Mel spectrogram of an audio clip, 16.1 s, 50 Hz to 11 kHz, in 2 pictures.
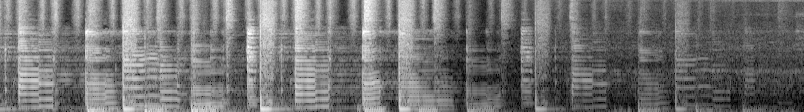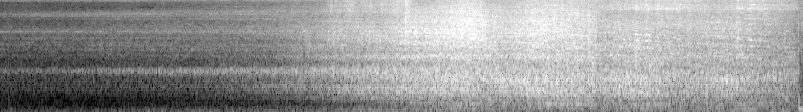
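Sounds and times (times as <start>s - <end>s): train passing close by: 5.7s - 16.0s.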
